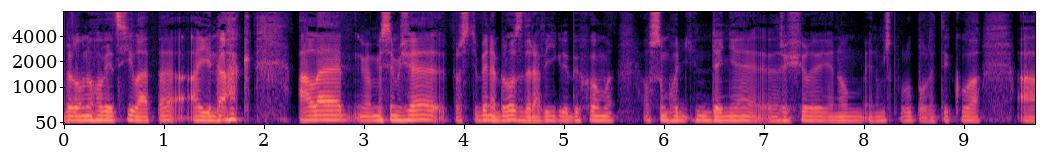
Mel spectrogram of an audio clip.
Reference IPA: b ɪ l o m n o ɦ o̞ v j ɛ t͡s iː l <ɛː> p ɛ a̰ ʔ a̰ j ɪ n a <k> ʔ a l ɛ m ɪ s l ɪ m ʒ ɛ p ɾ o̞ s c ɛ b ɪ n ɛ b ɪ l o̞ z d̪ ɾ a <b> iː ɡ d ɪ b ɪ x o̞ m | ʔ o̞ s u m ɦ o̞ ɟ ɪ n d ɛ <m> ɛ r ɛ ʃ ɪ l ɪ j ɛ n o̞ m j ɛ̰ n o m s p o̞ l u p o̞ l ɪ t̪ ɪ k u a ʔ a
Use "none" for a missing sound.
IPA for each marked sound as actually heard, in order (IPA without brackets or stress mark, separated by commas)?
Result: ɛː, k, v, ɲ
